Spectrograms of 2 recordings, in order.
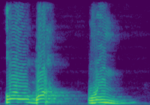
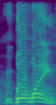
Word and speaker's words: Lil Wayne: Lil Wayne. Wayne. Lil Wayne. Say it again. – Lil Wayne.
